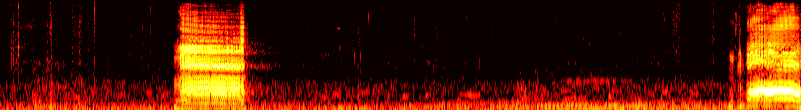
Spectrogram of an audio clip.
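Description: A sheep bleating twice, each bleat about half a second long, the first about two seconds in and the second near the end.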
